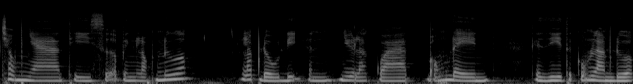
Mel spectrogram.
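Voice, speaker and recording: A woman's fairly low, dark, mellow voice at a fairly slow pace, with fairly even intonation. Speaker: podcast host. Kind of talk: casual monologue.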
